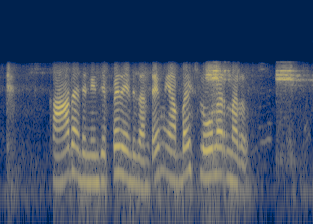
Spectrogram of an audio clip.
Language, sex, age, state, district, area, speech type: Telugu, female, 18-30, Telangana, Hyderabad, urban, conversation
